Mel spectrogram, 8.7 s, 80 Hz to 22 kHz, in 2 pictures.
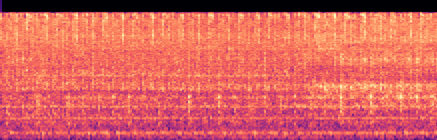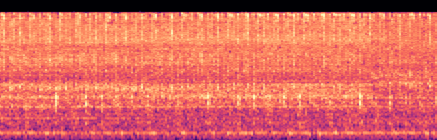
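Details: VW Golf VR6 2.9, 103,000 km, idle: a dry, slightly irregular rubbing tick over a steady note, like a timing chain dragging on its guide. The rub worsened after the upper hydraulic tensioner screw was replaced. Suspected, not confirmed.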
